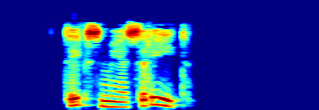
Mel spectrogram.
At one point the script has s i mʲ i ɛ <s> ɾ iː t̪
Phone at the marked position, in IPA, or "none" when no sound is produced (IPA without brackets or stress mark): s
